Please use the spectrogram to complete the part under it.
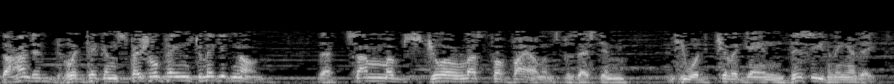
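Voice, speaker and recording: A man's voice: medium pitch, natural voice. An actor playing a terse, urgent male police inspector in 1940s radio crime drama, clipped and dramatic. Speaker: narrator and lead actor. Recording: muffled old radio recording with music.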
